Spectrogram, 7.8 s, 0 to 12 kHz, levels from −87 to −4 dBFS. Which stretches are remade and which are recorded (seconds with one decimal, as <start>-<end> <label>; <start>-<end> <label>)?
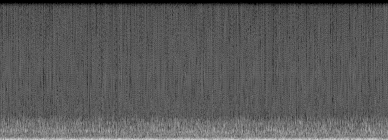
0.0-7.8 remade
